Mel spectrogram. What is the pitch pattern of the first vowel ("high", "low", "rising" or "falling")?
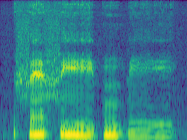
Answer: high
